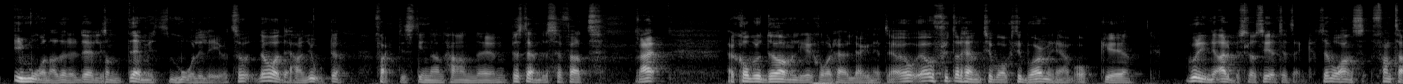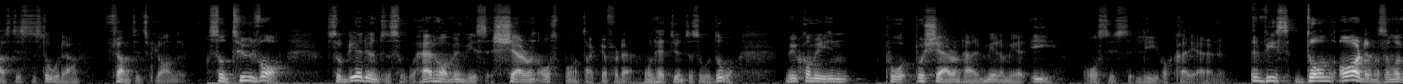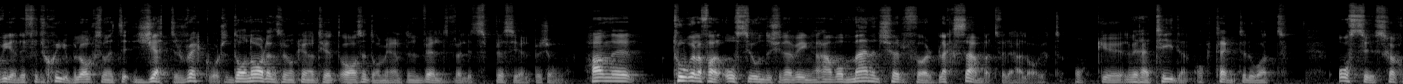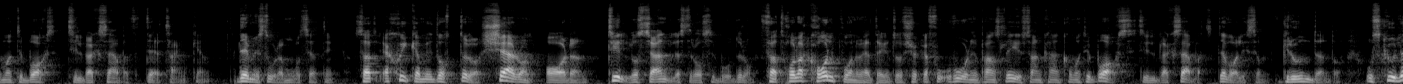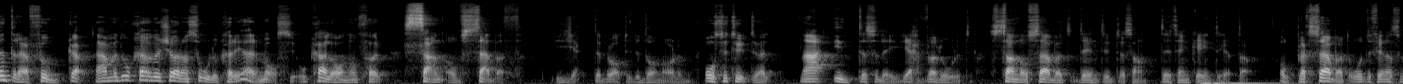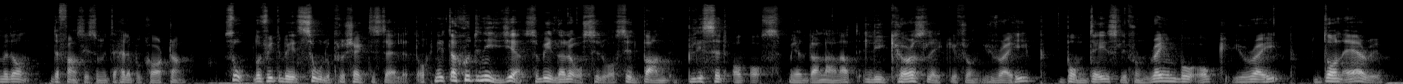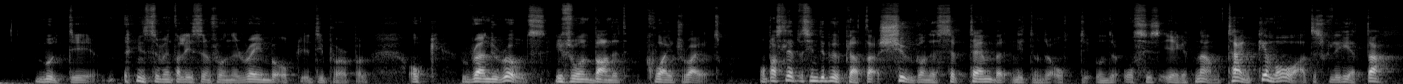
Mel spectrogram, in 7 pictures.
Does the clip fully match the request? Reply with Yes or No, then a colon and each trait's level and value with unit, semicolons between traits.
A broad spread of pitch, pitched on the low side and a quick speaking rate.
Yes: wide, 5.7 semitones; low, 115 Hz; fast, 210 wpm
